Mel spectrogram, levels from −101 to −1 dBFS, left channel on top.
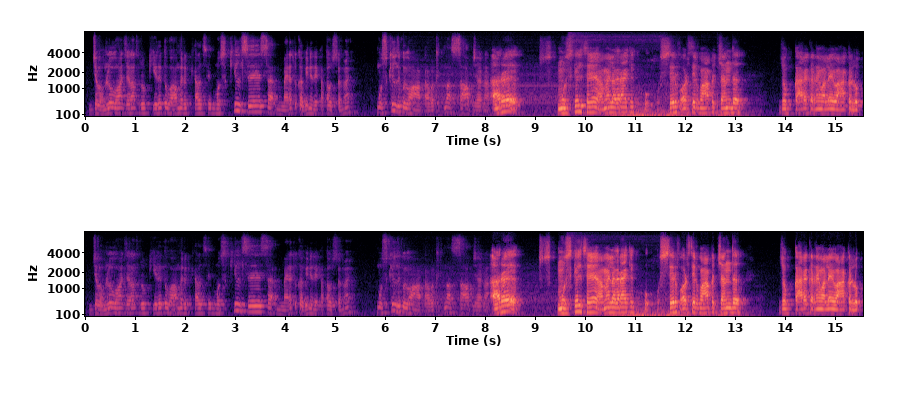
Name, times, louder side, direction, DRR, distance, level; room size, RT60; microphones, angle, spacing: voice 1, 0.0-5.3 5.8-8.4, left 2 dB, 65° left, 2.9 m, -45 dB
Subway metro underground, 6.1-13.5, left 1 dB, 25° left, 4.2 m, -51 dB
voice 2, 8.1-8.7 9.1-13.2 13.9-15.5, right 3 dB, 85° right, 1.6 m, -30 dB
16.5 x 8.9 x 5.7 m
head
